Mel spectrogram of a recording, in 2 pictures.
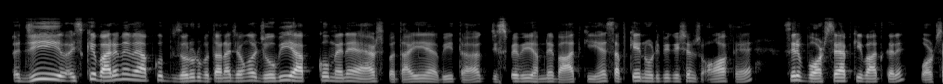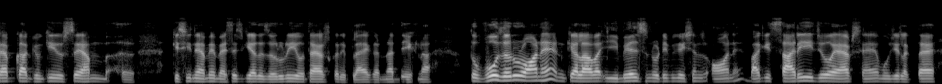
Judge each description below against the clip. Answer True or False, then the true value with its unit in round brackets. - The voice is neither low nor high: True (145 Hz)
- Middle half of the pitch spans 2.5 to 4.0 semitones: True (2.8 semitones)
